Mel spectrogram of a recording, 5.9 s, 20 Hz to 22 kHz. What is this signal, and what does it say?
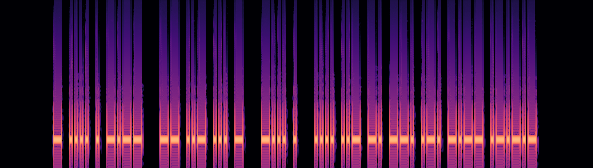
Morse code, heard as a keyed tone, about 44 wpm, 700 Hz. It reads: THEY MUST BE HUNGRY.
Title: Sentences from Top 1400 Words 45wpm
